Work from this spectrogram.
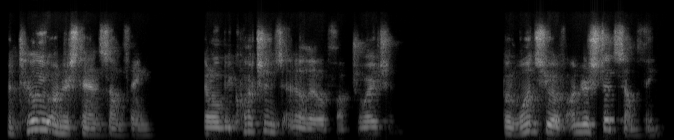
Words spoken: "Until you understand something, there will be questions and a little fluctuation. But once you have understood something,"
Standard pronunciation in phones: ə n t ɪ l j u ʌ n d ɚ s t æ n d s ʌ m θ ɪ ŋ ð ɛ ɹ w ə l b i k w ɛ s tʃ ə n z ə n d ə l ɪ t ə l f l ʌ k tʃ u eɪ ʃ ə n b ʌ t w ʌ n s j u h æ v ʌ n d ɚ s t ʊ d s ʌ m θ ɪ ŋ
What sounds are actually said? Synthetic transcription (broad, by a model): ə n t ɪ l j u ʌ n d ɚ s t æ n d s ʌ m θ ɪ ŋ ð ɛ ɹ w ə l b i k w ɛ s tʃ ə n z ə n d ə l ɪ t l f l ʌ k tʃ u eɪ ʃ ə n b ʌ t w ʌ n s j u v ʌ n d ɚ s t ʊ d s ʌ m θ ɪ ŋ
